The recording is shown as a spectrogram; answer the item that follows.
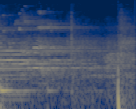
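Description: Background music fading out, then one loud basketball bounce on the gym's wooden floor near the end.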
